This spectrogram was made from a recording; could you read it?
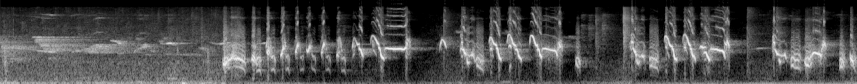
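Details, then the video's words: White-rumped shama singing persistently with many strange voices, urged on and flicking its tail; soft distant warbling gives way to loud rapid bursts of sharp sweeping notes in several fast runs separated by brief gaps. "chòe lửa hót cực bền.hót liên tục"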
